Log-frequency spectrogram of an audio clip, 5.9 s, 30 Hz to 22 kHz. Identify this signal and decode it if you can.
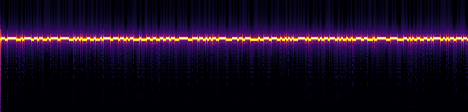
RTTY, about 45.45 baud. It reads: TELETYPE BUILT SO MANY FACTORIES
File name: fsk170 / teletype-corp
